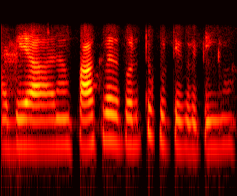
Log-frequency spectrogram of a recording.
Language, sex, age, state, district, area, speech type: Tamil, female, 18-30, Tamil Nadu, Thoothukudi, urban, conversation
